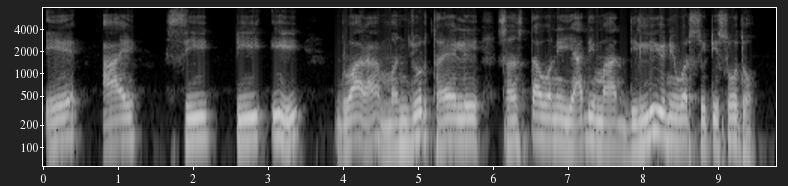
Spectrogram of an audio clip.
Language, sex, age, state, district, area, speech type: Gujarati, male, 30-45, Gujarat, Surat, urban, read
